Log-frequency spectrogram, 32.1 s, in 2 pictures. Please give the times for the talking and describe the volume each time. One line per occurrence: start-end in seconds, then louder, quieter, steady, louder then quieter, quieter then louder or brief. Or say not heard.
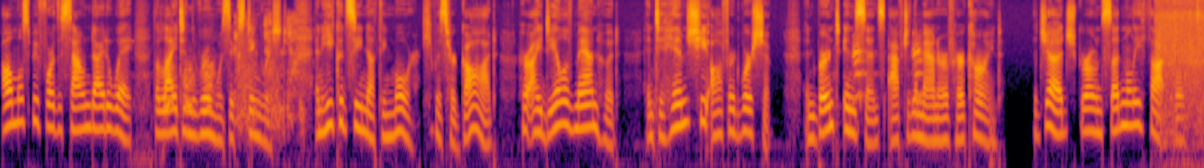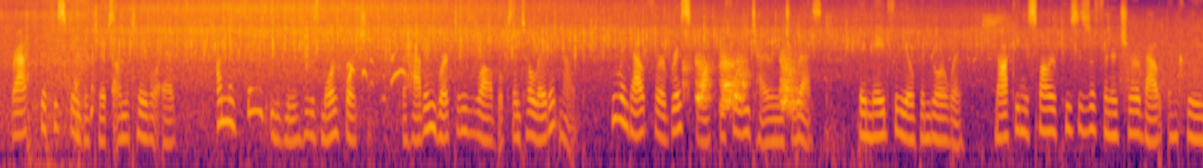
0.0-32.0 steady.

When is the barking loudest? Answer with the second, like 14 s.
26 s.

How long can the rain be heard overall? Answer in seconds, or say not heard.
17 s.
